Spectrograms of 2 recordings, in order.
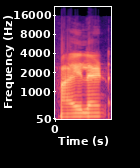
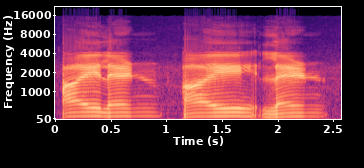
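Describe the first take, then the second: First: Said in the usual way. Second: Stretched slow demo of island; slow model word. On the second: Shown as a demonstration. Teacher stretching island slowly for students. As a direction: say island slowly, drawing out each sound. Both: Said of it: "अब भाई island word है".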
